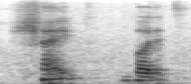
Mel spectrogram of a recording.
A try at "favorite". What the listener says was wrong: Nope. You're saying favor. Okay, we don't add an extra vowel sound, so we remove it. So it's favorite. Favorite.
